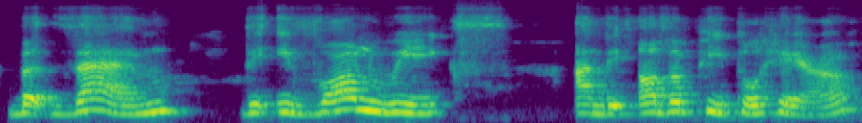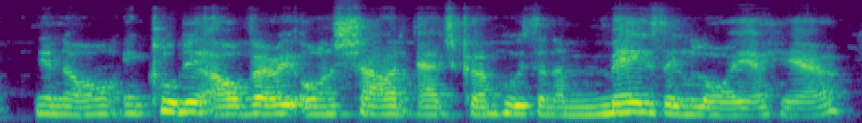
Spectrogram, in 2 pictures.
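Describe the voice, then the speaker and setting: Reflective Montserratian woman, many pauses. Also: fairly low pitch, rough recording. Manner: thoughtful, pauses with frequent ums. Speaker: author, interview guest. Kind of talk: reflective conversation.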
